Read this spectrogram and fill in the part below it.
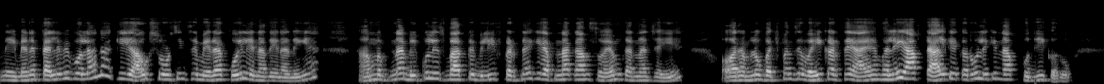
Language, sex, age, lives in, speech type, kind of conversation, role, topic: Hindi, female, 45-49, India, conversation, podcast, guest, Jab tum kaam टालते हो, toh uss aadat se bahar nikalne ke liye tum kya karte ho?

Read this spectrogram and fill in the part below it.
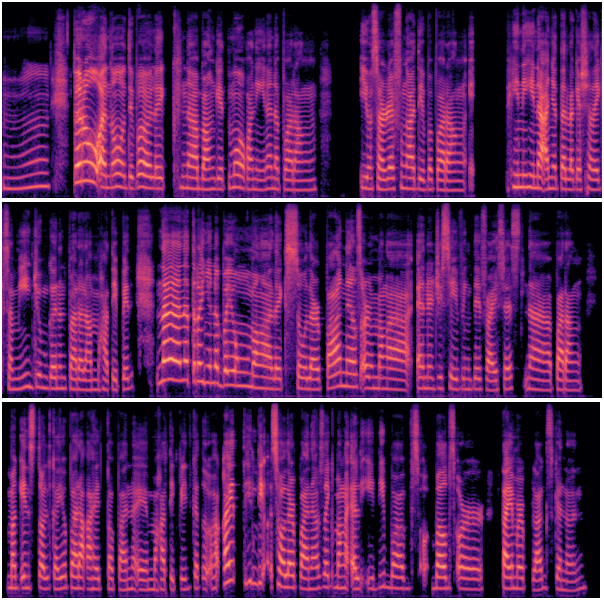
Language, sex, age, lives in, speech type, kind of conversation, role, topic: Filipino, female, 20-24, Philippines, conversation, podcast, host, Ano ang pinaka-praktikal na tip para makatipid sa kuryente?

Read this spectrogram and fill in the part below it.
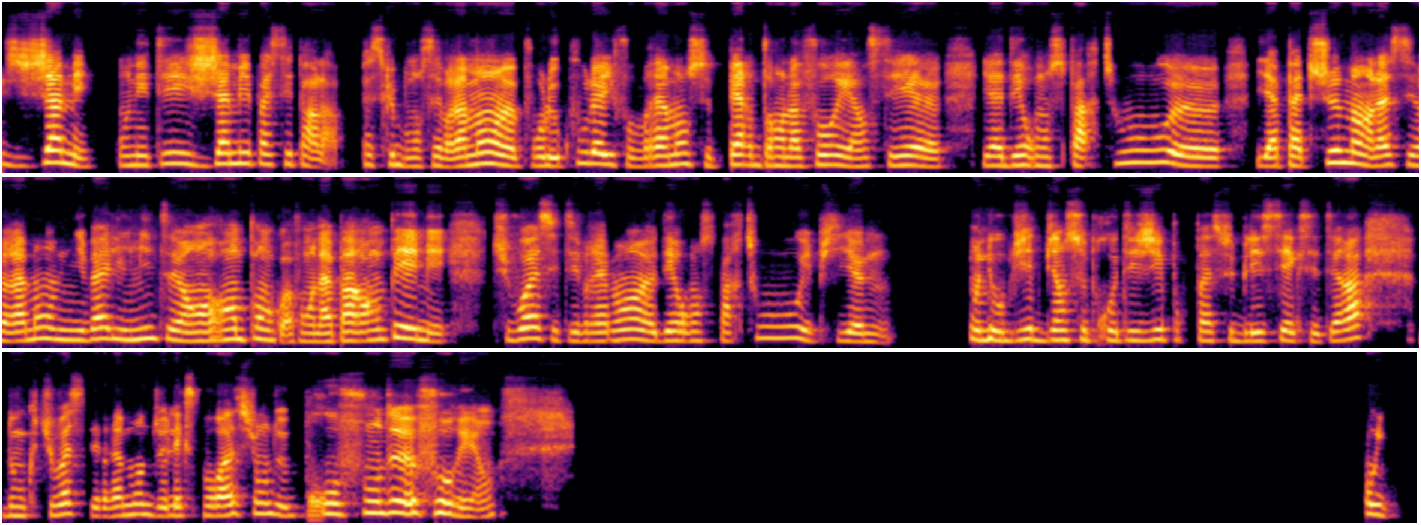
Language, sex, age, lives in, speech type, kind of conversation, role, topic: French, female, 25-29, France, conversation, podcast, guest, Peux-tu raconter une découverte inattendue faite en explorant un quartier ?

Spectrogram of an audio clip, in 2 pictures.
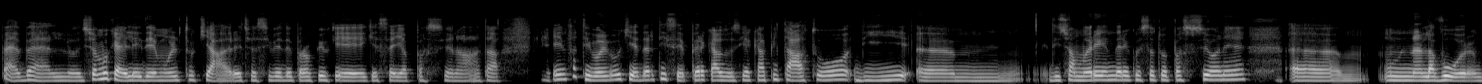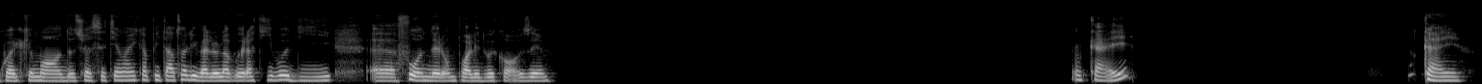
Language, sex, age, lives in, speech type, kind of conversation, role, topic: Italian, female, 20-24, Italy, conversation, podcast, host, Raccontami un film che ti ha cambiato la vita, perché ti ha colpito così tanto?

